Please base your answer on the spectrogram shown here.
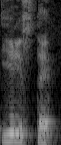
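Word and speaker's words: IRIS-T: а не irist T бо якщо так це латиницею написано але ж це німецька система а ее в німецькій мові все ж таки і не читається як ай і т не ті все ж таки ірс Т ну це моя така точка зору нікому не нав'язуваю Але я вважаю що правильно буде іріст т е далі танки БМП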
